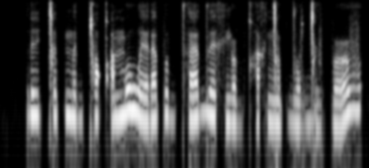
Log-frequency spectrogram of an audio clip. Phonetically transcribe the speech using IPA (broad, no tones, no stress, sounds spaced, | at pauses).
ɾ i ǀ e p m e d ǀ o qʼ ɛ m o w e ɾ ɛ p ɘ b t̪ʰ ɛ d̪ e x j ə˞ b qʰ ɪ x ŋ͡ǀ ɘ p d o ɡ͡ǀ ɪ v p ə˞ v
